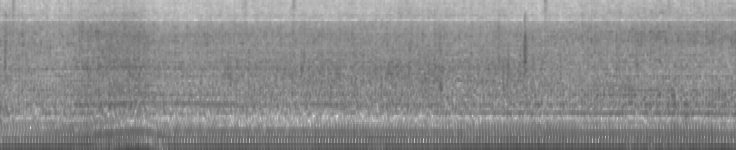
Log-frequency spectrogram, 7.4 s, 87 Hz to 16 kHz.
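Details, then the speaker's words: Ford Mk3 Cortina, sat in a field since 1983, now running after charging up, filing the points and pumping the accelerator to get petrol through; deep, steady rumble, even beat, doesn't die or misfire; healthy engine. "the car does not want to die and tell you that much listen to this for a motor"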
